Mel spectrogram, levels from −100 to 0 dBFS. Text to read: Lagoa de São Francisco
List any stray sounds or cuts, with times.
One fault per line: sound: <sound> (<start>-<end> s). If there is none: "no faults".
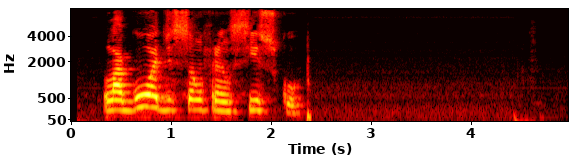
no faults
